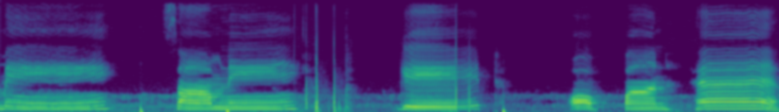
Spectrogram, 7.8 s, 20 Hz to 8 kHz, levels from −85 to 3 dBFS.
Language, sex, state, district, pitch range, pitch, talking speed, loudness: Hindi, female, Punjab, Fazilka, 220-250 Hz, 225 Hz, 40 wpm, -15 LUFS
